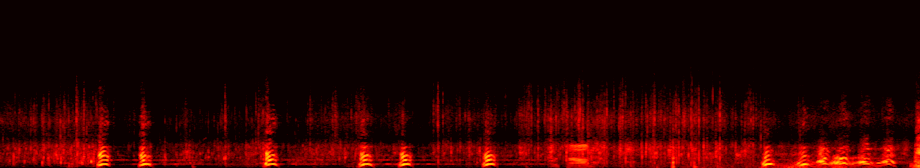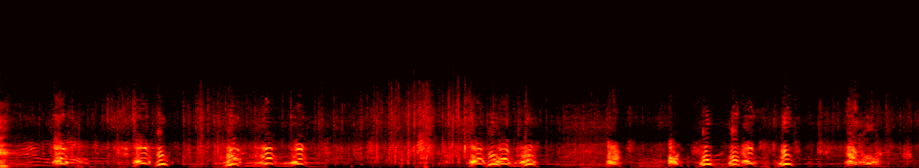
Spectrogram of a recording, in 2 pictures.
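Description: Dogs bark sharply and repeatedly nearby.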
